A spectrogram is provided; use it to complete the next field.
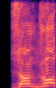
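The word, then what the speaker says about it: Zandvoort: C'est le fichier Zandwurt. Zandwourt comme ça se prononce.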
